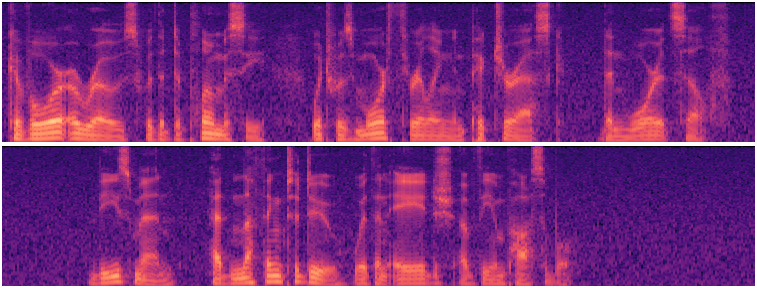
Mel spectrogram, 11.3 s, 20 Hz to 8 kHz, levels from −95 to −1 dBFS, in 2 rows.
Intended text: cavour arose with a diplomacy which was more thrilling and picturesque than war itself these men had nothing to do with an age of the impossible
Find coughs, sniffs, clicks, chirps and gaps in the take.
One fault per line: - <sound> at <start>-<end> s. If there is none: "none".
none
